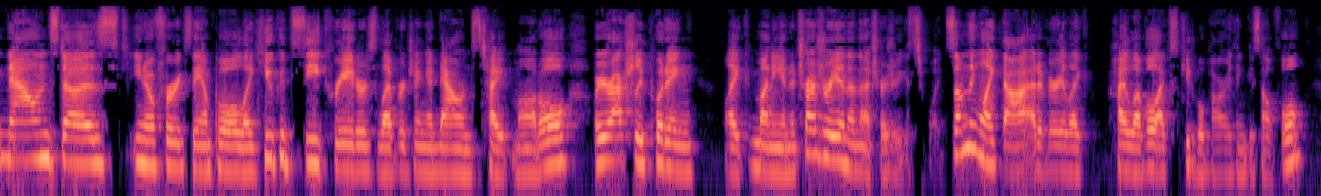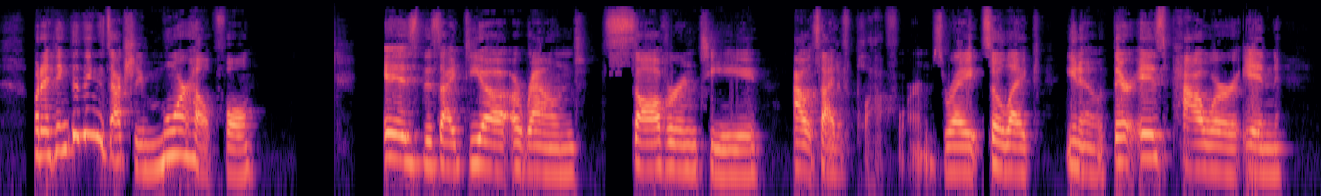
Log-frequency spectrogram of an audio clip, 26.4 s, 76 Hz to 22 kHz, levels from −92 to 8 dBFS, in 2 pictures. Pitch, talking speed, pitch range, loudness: 175 Hz, 165 wpm, 160-210 Hz, -19 LUFS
